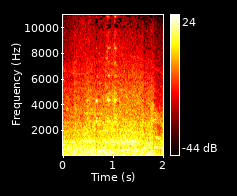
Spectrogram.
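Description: Street noise with a vehicle passing, a dense rushing noise that swells in the middle, under the talk of people nearby.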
